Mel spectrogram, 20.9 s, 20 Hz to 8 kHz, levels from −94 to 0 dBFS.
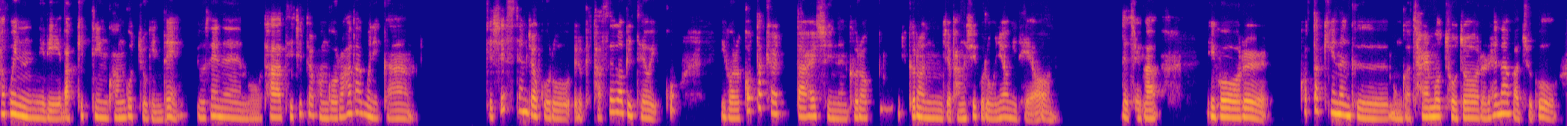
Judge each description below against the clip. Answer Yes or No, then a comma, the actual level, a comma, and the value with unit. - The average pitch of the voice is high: No, medium, 160 Hz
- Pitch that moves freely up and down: No, average, 4.1 semitones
